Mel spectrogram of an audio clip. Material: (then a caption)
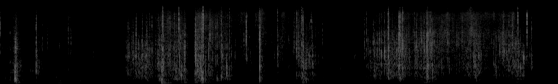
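Paper. Hands press and rub crumpled glossy magazine pages flat on a growing stack and turn the sheets over. Sparse, sharp crackles open the clip, followed by two long stretches of dense, bright crinkling and rustling with sudden crunchy spikes and short quiet gaps between them.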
